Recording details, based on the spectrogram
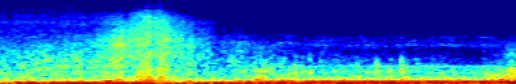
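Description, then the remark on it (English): A loud explosion roars with a dense, rumbling blast that surges early, then settles into a steady, heavy low-end rumble that lasts to the end, with no voices. “Hard to sleep, what with that explosion.”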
